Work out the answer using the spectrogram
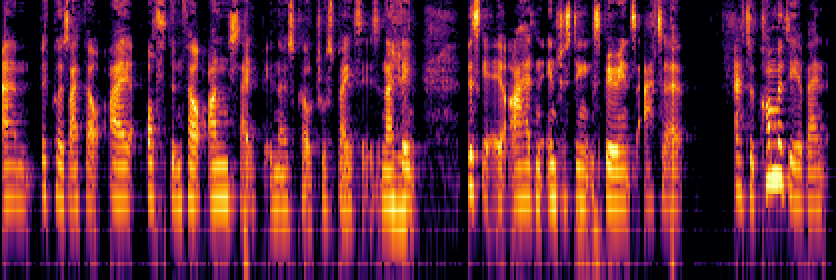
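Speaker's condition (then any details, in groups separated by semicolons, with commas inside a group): Tourette's syndrome; neurological, basal ganglia, motor and vocal tics, intensified in early 20s, wheelchair user, independent with support; tics fluctuate unpredictably, worse with heightened emotion, continue when alone, strapped in when performing; frequent vocal tics interrupting speech, hedgehog, sausage, cats, occasional longer phrase tics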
